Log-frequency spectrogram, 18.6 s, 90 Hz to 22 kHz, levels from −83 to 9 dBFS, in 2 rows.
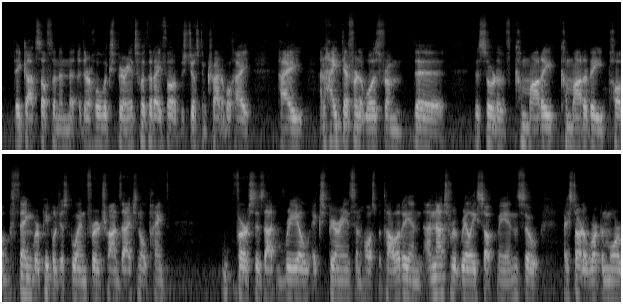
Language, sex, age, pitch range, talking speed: English, male, 20-39, 100-110 Hz, 195 wpm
